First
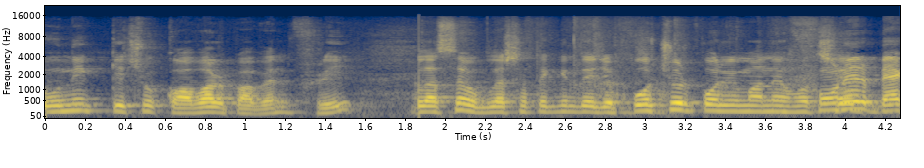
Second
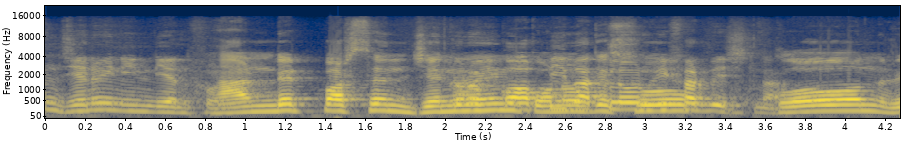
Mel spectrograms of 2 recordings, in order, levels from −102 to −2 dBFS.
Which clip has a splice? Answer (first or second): first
